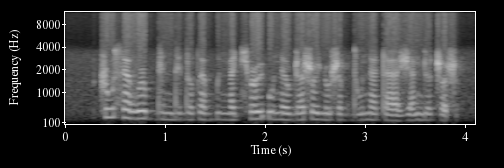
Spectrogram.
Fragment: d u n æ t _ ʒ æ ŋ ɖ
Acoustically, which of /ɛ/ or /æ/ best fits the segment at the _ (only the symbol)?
æ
